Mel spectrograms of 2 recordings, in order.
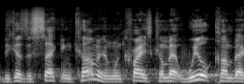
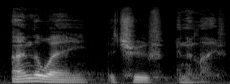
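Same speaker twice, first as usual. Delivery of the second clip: much softer, lower, "I'm the way, the truth, and the life" almost breathed; hushed; 8 semitones lower, 10 dB quieter than usual. Acted. Preacher quietly repeating Jesus's words to Thomas, hushed. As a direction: let it fall to a near-hush.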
